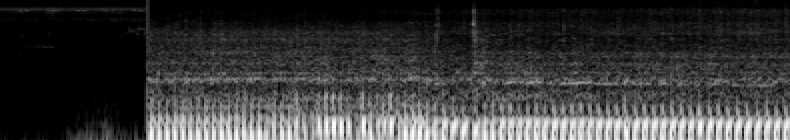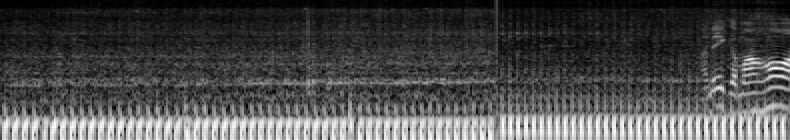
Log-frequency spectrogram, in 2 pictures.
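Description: A small motorcycle idles, then is ridden up a rocky track to a house entrance; its steady, close engine drone holds throughout with a brief shift in tone near the end.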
